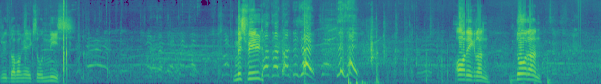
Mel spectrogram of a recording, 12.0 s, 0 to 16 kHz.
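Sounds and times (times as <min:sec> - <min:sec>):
dull low thuds: 0:10.2 - 0:11.2.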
